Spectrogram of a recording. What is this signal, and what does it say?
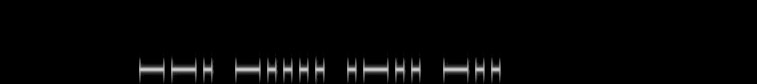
Morse code, heard as a keyed tone, about 15 wpm, 700 Hz. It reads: G6LD
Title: DXCC-100 Call Signs - 4 Characters - Repeated 2x - 15wpm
